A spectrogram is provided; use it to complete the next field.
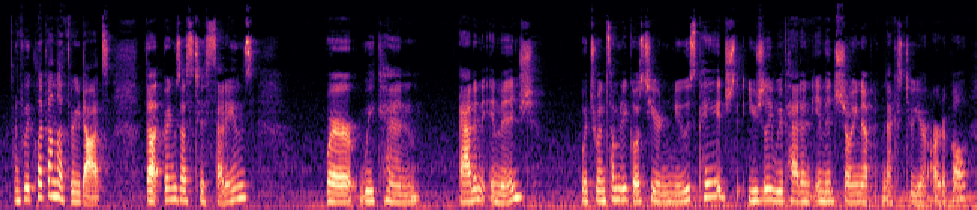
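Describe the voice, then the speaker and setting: A woman's ordinary speaking voice, fairly low in pitch, with lively intonation at a moderate pace. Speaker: web design instructor. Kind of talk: tutorial.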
